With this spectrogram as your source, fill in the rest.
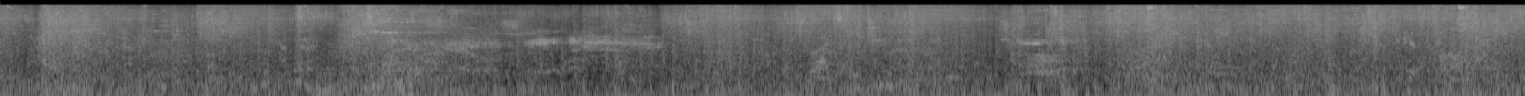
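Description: Game battle sounds of slashing, crackling lightning and impacts ring out.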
